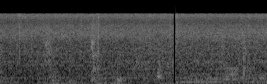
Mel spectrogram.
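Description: Food frying in butter in a skillet gives a steady, close sizzling hiss that holds constant throughout with a faint clink partway, no voices.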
